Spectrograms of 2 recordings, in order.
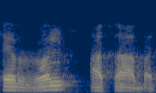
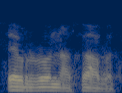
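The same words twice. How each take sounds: First: The glottal stop before asabat is clearly pronounced. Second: The glottal stop is dropped and the words merge. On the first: "In riwayat Hafs, you say" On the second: "if you are reading with riwayat Warsh ... You say what?"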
